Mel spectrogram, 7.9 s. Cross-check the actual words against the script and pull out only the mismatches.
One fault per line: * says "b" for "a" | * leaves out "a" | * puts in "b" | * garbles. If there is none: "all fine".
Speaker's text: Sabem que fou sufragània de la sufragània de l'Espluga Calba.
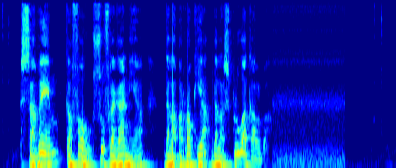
* says "parròquia" for "sufragània"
